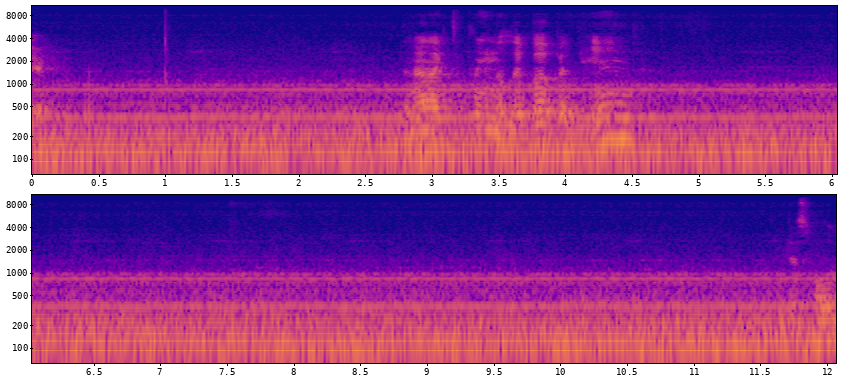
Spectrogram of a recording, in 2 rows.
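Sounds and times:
pottery wheel motor hum: 0:00.0 - 0:12.0.

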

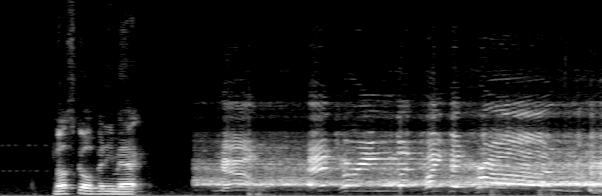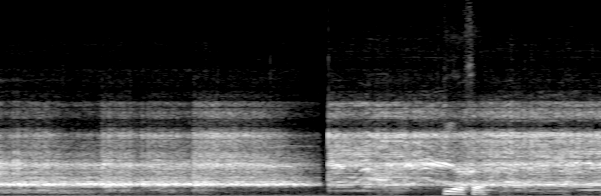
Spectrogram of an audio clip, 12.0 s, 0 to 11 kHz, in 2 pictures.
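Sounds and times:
tinny music from small speaker: 0:02.1 - 0:12.0.

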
